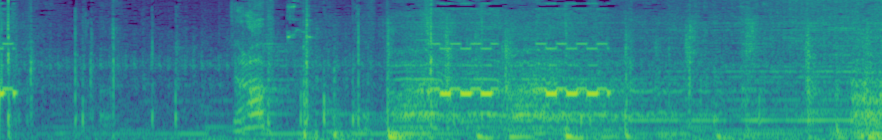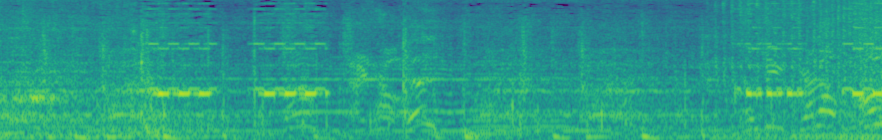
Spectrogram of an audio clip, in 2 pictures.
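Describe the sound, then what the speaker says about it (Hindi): A telephone rings repeatedly and goes unanswered in a Punjabi film scene, its bell coming in short, regular bursts over a busy background of talk and movement. "ओफो जैन साहब, ये फोन क्यों नहीं उठा रहे हैं?"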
